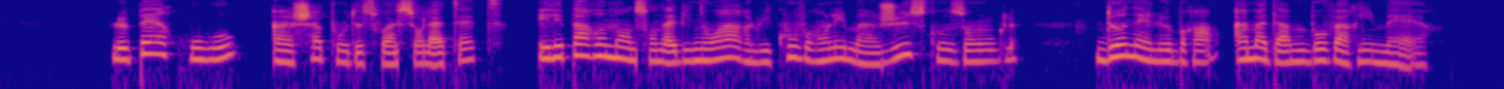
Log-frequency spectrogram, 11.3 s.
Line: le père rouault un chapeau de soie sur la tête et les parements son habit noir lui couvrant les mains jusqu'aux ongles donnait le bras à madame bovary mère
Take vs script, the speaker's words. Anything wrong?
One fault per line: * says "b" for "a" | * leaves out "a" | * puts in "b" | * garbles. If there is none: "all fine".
all fine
